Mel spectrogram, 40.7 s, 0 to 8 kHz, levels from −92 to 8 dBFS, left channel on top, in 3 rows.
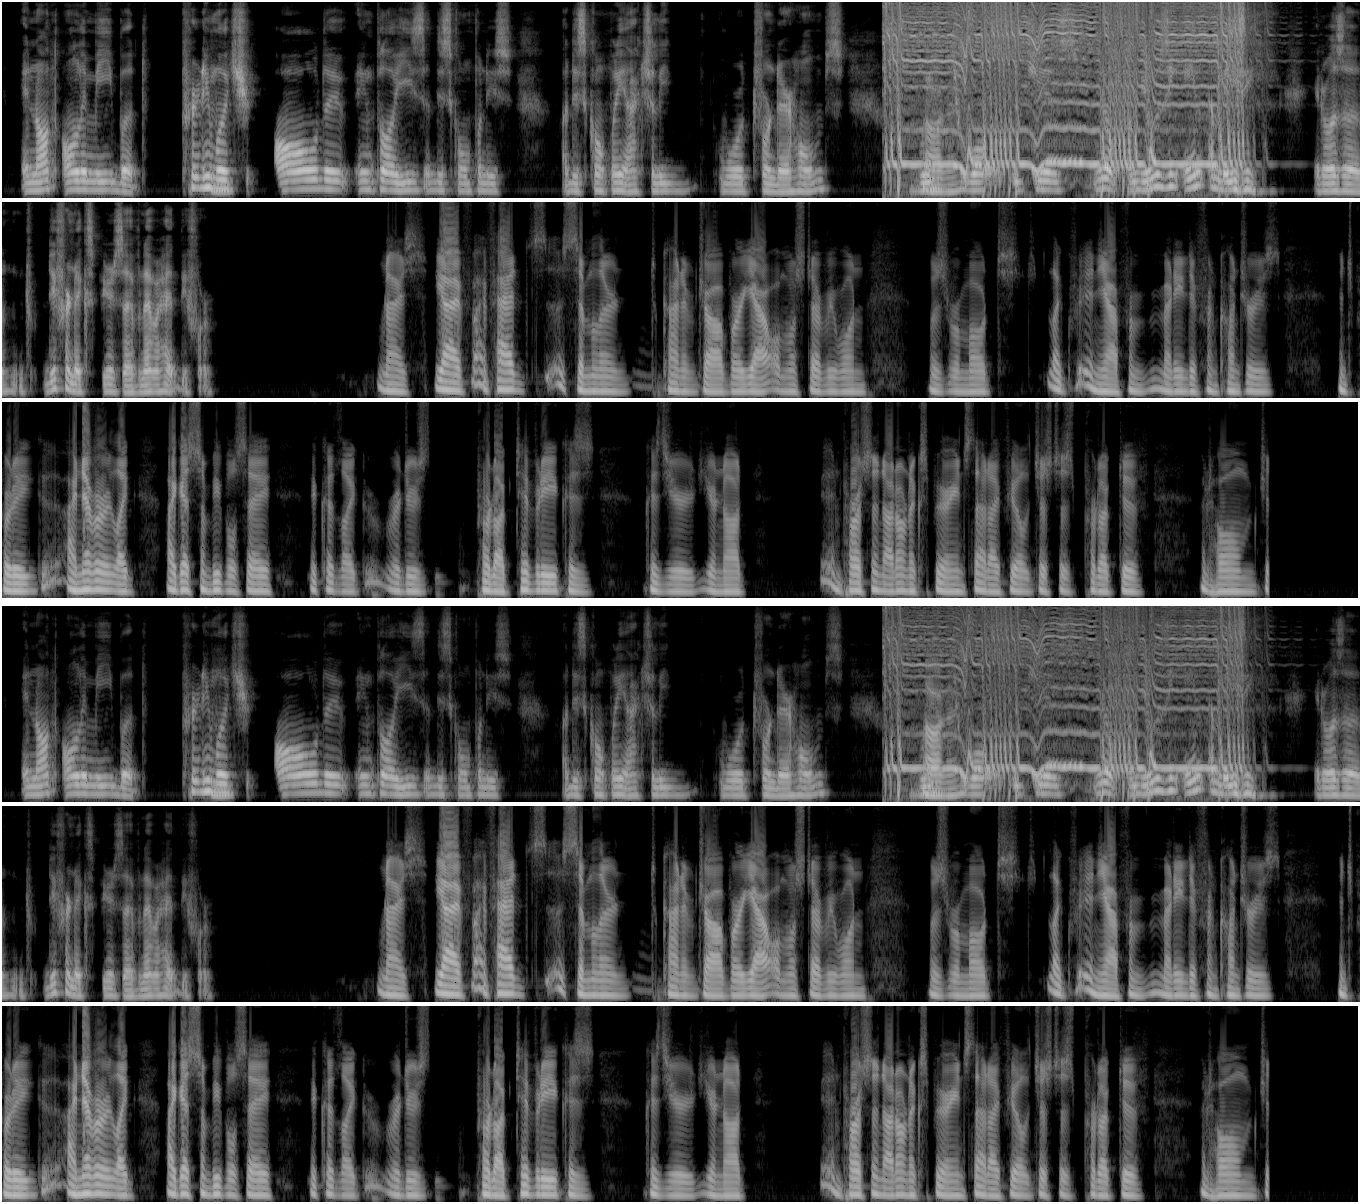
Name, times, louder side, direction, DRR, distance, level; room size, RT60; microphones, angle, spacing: voice 1, 0.0-1.4 1.8-5.1 5.6-6.9 7.2-8.4 9.1-12.6 13.1-15.7, left 3 dB, 80° left, 1.3 m, -25 dB
sound 1, 8.8-12.7, left 5 dB, 25° left, 0.6 m, -24 dB
voice 2, 9.2-9.6 17.3-19.8 20.2-22.2 22.8-23.7 24.0-26.3 26.9-28.5 28.8-29.8 30.2-31.4 31.9-33.1 33.6-34.6 35.3-38.5 39.1-39.8, right 1 dB, 15° right, 2.0 m, -26 dB
head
